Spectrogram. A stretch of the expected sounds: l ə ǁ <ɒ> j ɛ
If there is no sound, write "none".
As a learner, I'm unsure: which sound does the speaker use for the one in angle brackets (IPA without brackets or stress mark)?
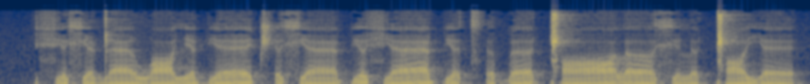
ɒ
